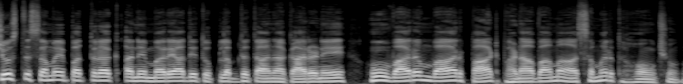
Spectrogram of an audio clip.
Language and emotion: Gujarati, sad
